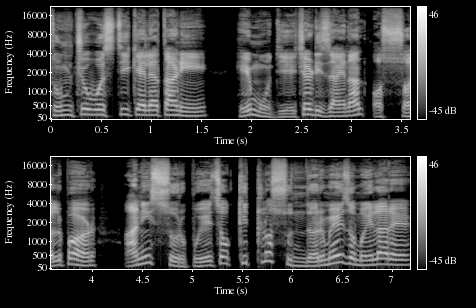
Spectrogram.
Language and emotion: Goan Konkani, surprised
